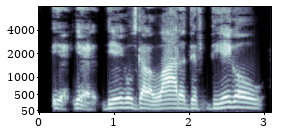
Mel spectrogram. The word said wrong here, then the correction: Diageo: It's Diageo.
